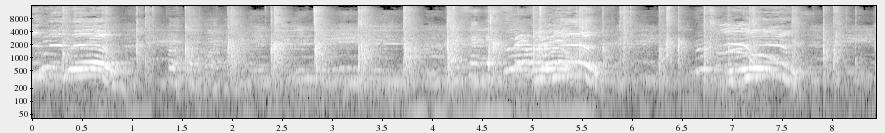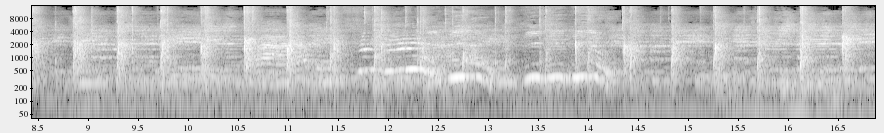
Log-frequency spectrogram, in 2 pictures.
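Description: A group clapping in a steady beat, about three claps a second, while singing a birthday song together.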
